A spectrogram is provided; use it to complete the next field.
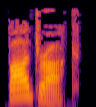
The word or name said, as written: Bhadrak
